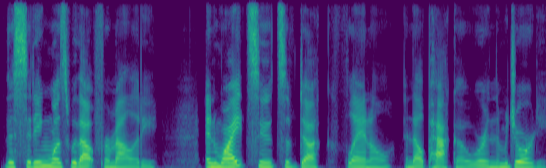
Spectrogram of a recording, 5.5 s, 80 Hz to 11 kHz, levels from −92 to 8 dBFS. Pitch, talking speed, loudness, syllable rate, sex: 215 Hz, 185 wpm, -20 LUFS, 6.5 syllables/s, female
